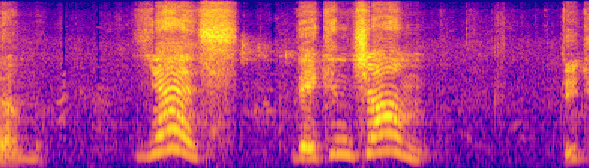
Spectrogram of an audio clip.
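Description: A girl answers brightly.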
